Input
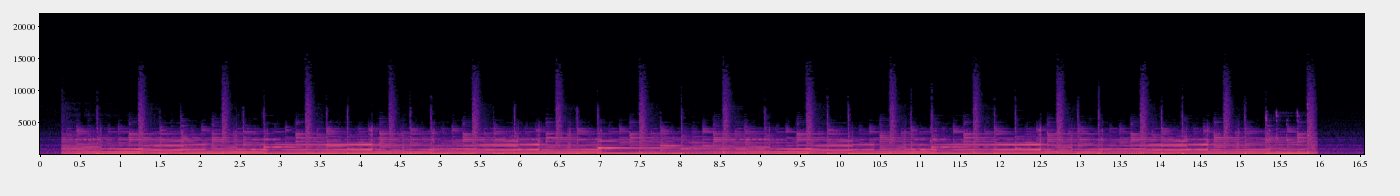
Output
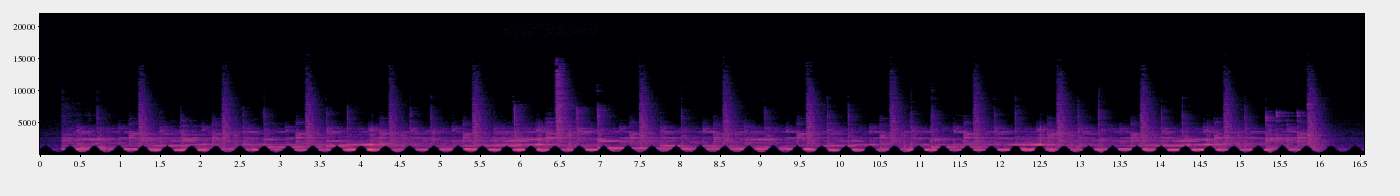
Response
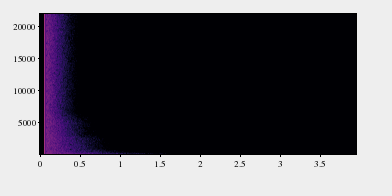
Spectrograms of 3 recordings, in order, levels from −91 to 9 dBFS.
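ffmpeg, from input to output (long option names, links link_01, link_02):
-filter_complex "[0:a]asettb=1/sr,asplit=3[link_01][link_02][link_03];[link_01]atrim=end=5.764[link_04];[link_02]atrim=start=5.76:end=7,asetpts=PTS-STARTPTS,afade=type=in:duration=0.004:curve=qsin,afade=type=out:start_time=1.236:duration=0.004:curve=qsin,aemphasis=mode=production:type=bsi[link_05];[link_03]atrim=start=6.996[link_06];[link_04][link_05]acrossfade=duration=0.004:curve1=hsin:curve2=qsin[link_07];[link_07][link_06]acrossfade=duration=0.004:curve1=qsin:curve2=hsin[link_08];[1:a]atrim=start_sample=2205,asetrate=74970,aresample=44100[link_09];[link_08][link_09]afir=irnorm=-1:irlink=0,afftfilt=real='re*gte(b*sr/1024,490*pow(1500/490,0.5+0.5*sin(2*PI*3.3*pts/sr)))':imag='im*gte(b*sr/1024,490*pow(1500/490,0.5+0.5*sin(2*PI*3.3*pts/sr)))':win_size=1024:overlap=0.75,volume=3dB"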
